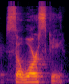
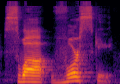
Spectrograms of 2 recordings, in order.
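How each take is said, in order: First: Swarovski said "so-WOR-ski", an extra "o" sound before the w; Ohio pronunciation. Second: Swarovski said "swah-ROV-ski", crisp SW start, slow and careful; correct pronunciation. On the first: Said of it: "I'm from a cornfield in Ohio, and I say Swarovski". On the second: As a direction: Swarovski pronounced the proper way, the w right after the s. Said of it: "someone had told me I say Swarovski wrong". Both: Retold or imitated.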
